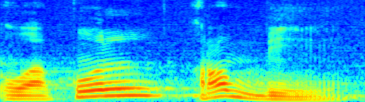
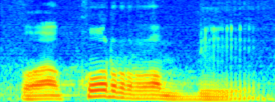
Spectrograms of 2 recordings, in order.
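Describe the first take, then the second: First: The l is pronounced before rabbi. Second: The l merges into a doubled r. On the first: "Ada kalimat waqul rabbi" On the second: "dibacanya waqur rabbi idgham"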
